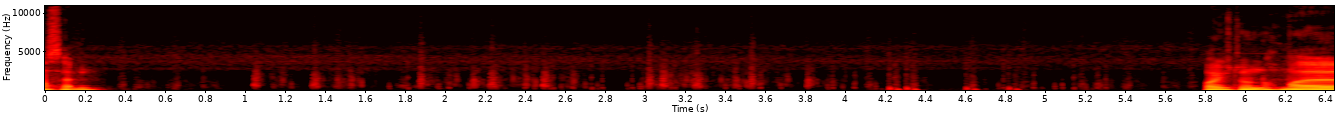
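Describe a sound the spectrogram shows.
Light footsteps patter softly over grass.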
